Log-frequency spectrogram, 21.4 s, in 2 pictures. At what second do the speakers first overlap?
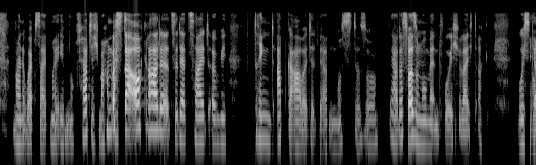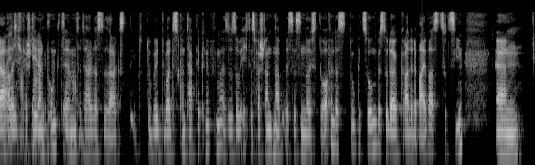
10.8 s

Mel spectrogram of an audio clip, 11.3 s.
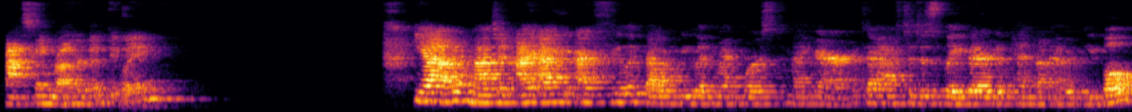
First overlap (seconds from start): none

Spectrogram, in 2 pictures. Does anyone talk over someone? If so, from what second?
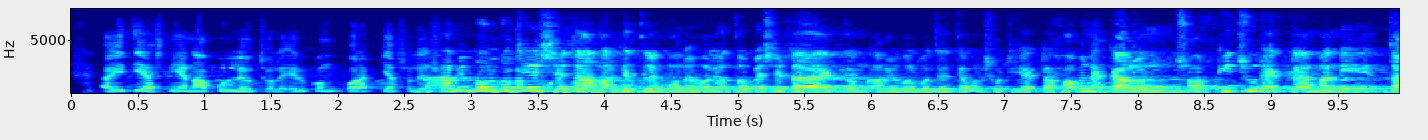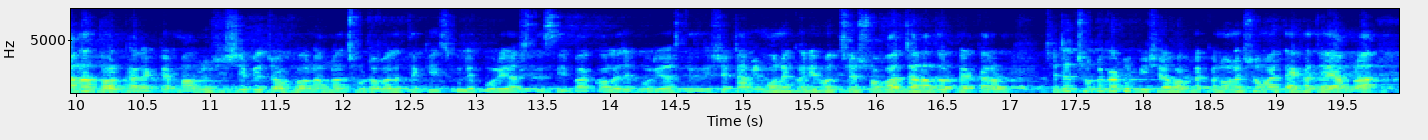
2.6 s

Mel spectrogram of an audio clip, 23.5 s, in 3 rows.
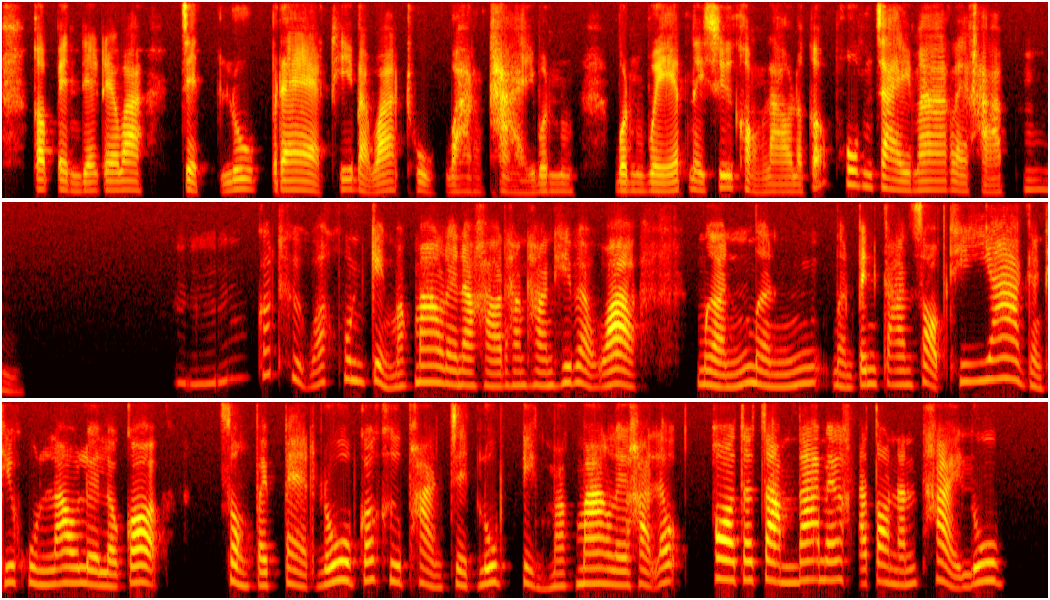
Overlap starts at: none

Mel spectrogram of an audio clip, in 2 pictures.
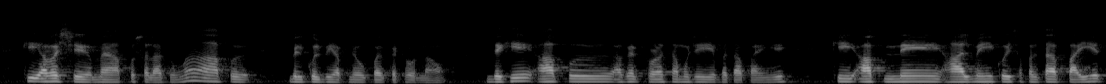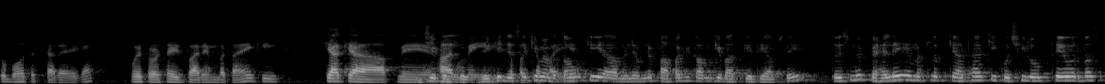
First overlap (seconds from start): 15.2 s

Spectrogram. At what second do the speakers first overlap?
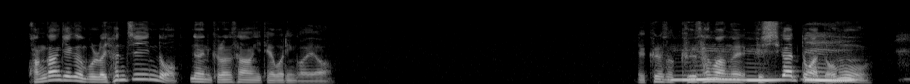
6.6 s

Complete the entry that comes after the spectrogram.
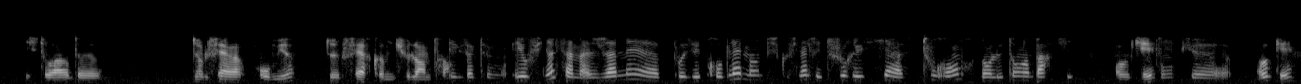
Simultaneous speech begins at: none

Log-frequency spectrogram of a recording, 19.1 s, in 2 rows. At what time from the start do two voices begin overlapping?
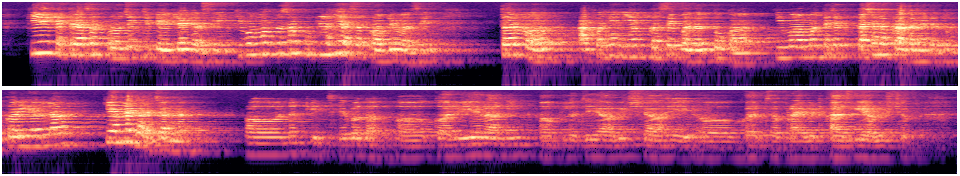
none

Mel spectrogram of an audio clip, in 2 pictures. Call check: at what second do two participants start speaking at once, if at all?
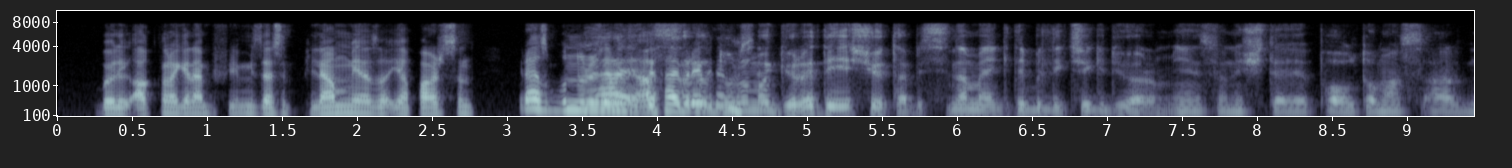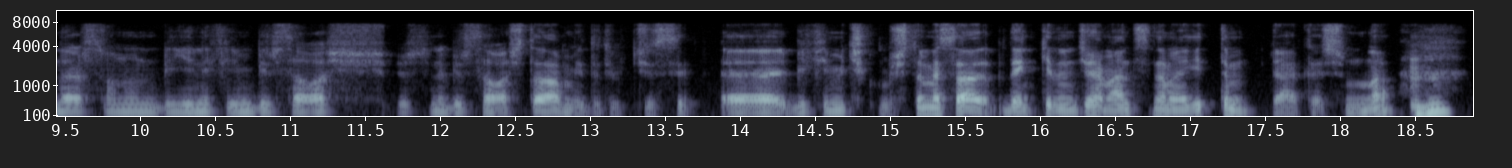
3.5 s

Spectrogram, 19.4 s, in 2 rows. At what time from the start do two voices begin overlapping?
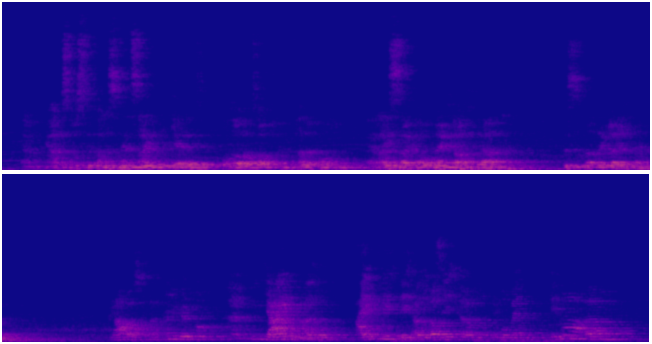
none

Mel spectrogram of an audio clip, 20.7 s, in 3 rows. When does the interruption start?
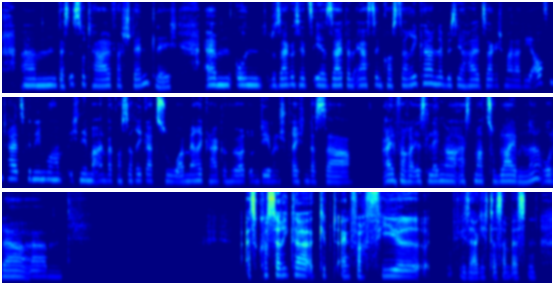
none

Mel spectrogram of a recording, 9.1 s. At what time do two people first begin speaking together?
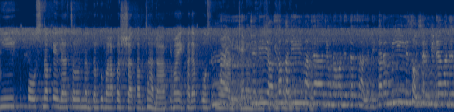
4.2 s

